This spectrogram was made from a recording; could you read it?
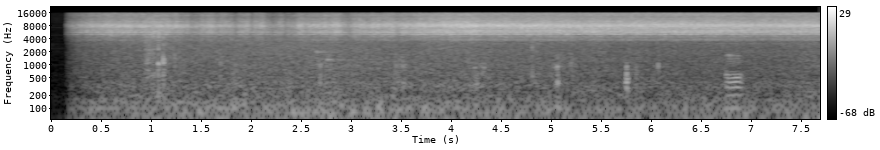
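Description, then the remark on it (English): A rattlesnake encountered in nature during a fall 2021 hike rattles steadily in a rapid, dry buzzing hiss that holds for the whole stretch, with faint outdoor background sounds and a few brief clicks scattered over it. “Okay, we wanted to play that because I imagine not all of our listeners have actually heard a rattlesnake in nature.”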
